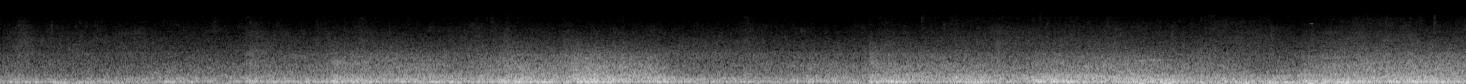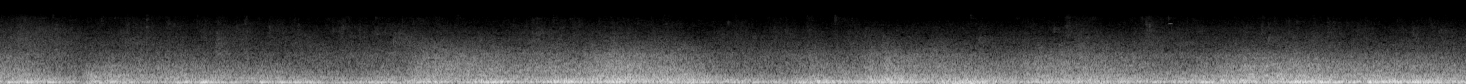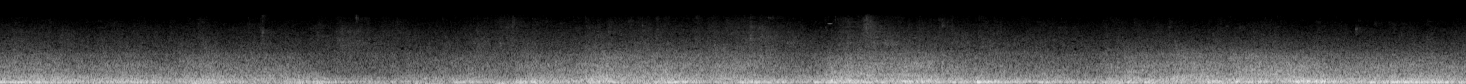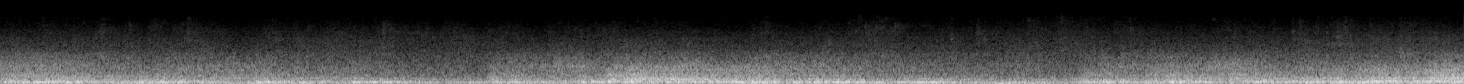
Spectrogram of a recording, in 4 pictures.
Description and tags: This is a recording from underneath the Bay Farm drawbridge in Alameda, CA. Nice reverberating bass as cars drive over. Some light water splashing from the estuary.
AudioTechnica AT22 > Marantz PMD660 > edited in Wavelab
